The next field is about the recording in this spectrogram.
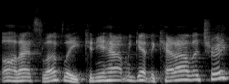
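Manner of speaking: put-on Australian accent. Acting out a woman answering the detective: put-on Australian accent. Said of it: "in the Saw Australian version".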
